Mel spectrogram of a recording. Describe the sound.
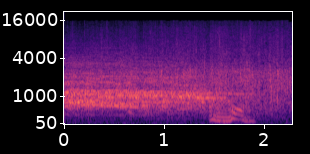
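Loud, dense audience applause for comedian Donald Glover at a Comedy Central stand-up show in New York fills the whole clip as a steady wash of clapping, with a man's voice briefly speaking over it near the end.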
